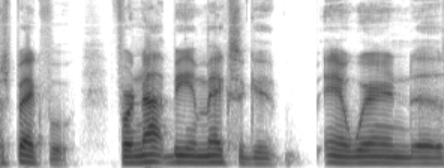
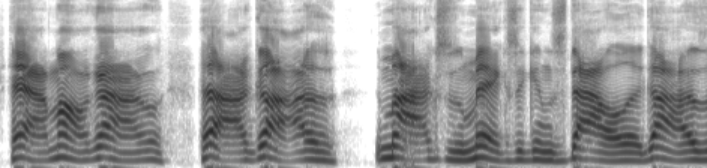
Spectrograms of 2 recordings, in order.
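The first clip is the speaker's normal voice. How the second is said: mock foreign accent, drawn-out vowels, pitched up; imitating a boxer's accent, higher than usual; Triple G; 4 semitones higher, slower than usual. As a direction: exaggerate a Kazakh fighter's accented English. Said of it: "Yeah, Triple G".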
